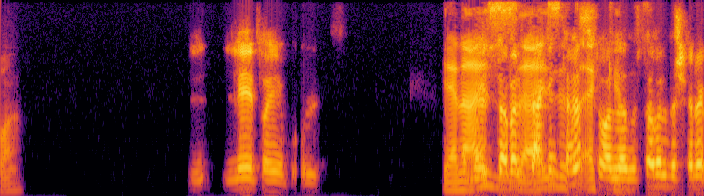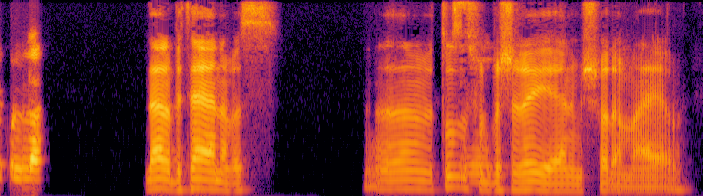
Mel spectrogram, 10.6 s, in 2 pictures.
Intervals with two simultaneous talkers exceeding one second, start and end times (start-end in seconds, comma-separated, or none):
3.5-4.8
